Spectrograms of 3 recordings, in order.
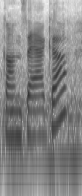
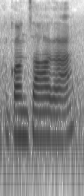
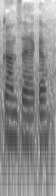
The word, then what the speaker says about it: Gonzaga: The proper pronunciation in Spokane and for the university is Gonzaga, as opposed to the Italian pronunciation of the name Gonzaga. So there's a big mix-up, especially with the East Coast sportscasters that refer to it as Gonzaga as opposed to Gonzaga.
